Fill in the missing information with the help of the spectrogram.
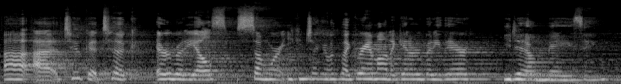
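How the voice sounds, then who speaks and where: A woman's voice: a little high, steady tone, quick pace, faint music behind. A woman playing a tabletop role-playing game, chatting and narrating casually.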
